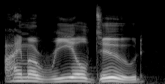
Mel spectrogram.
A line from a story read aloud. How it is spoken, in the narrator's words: he screams it over the silence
